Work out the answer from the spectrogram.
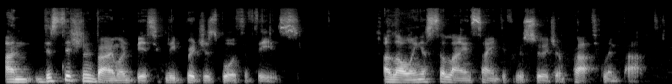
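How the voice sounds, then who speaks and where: A man's voice: on the low side, expressive, brisk, a little mellow, breathy edge. A man in his thirties from Trinidad giving an earnest, explanatory conference presentation with occasional fillers. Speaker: researcher presenting a talk.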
